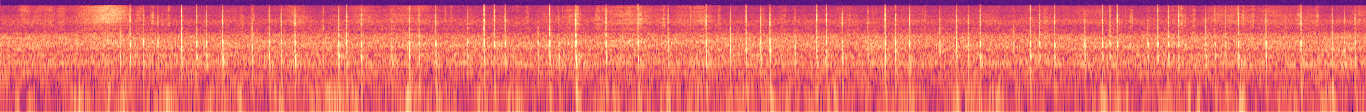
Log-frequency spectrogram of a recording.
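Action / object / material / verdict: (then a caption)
tap / paperback book with thin card cover / paper / none. Fingertips and short nails tap and scratch the thin card cover of a small orange paperback poetry book with a solid stack of paper pages, then the book is turned edge-on and handled near the end. The sound is a quiet, steady stream of soft, dry taps and papery scratches over a low rumble, with brief clicks and a bright rustle on top.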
